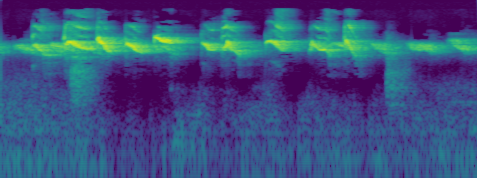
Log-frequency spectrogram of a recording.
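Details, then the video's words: Oriental white-eye, a hobby songbird, singing on the first day of a supplement test: a fast, high twittering run of short slurred notes, bunched in quick bursts with brief gaps. "Mata Puteh Buka Sing"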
